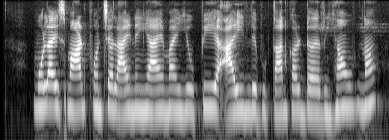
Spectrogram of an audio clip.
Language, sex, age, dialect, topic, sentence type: Chhattisgarhi, female, 31-35, Central, banking, question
